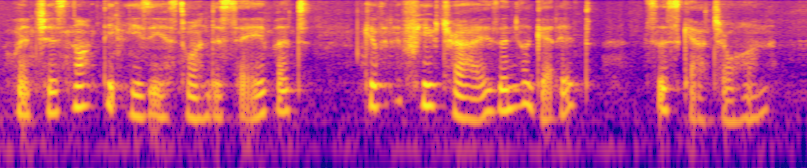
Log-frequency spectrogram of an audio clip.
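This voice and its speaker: The speaker is soft-spoken and keeps a moderate pace. Noticeable background noise can be heard. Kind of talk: ASMR reading and ramble.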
